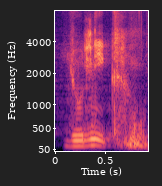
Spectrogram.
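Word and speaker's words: unique: और का हो जाता है तो समझिए क्या होता है इसका उच्चारण, यूनिक।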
